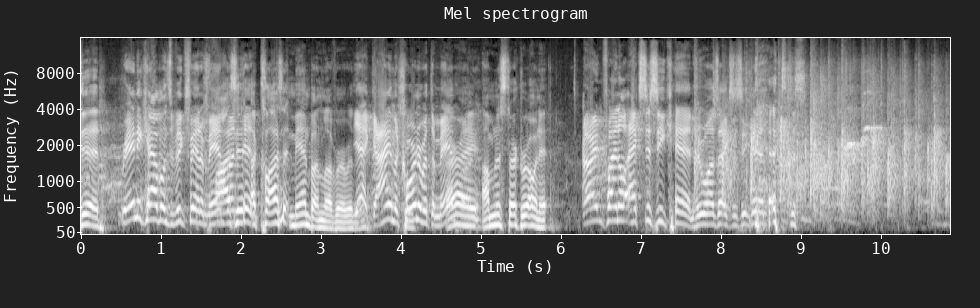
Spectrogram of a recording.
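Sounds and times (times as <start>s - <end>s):
laughter: 0.0s - 2.3s, 8.0s - 9.6s
speech: 0.0s - 9.2s
audience clapping: 7.4s - 10.8s.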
